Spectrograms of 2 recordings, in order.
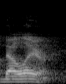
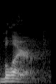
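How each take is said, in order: First: The name is said in full, both parts. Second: The name is run together into one word. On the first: "This is uh, Bel Air" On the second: "as they pronounce it"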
